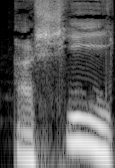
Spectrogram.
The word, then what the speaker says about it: Xashi: Hashi, Xashi, ça s'écrit Xashi, X-A-S-H-I par les Ukrainiennes de Onuka, extrait de l'album Collier qui vient d'arriver dans nos bacs à disques tout frais et moulus.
